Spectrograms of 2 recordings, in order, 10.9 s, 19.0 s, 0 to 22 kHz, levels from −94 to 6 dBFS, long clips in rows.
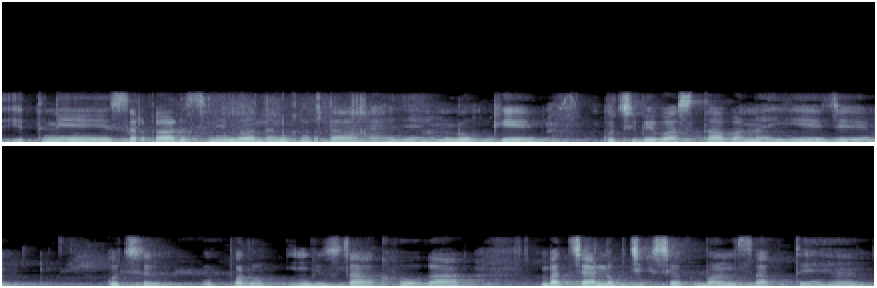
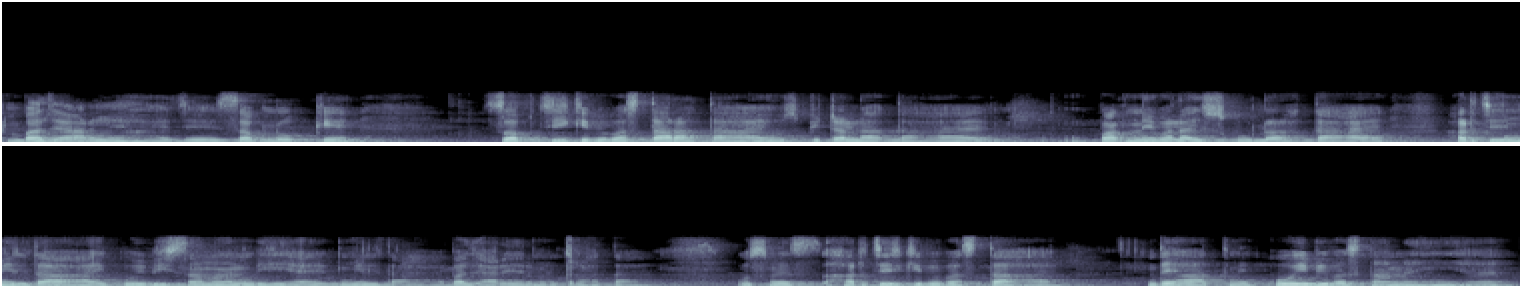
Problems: constant background noise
